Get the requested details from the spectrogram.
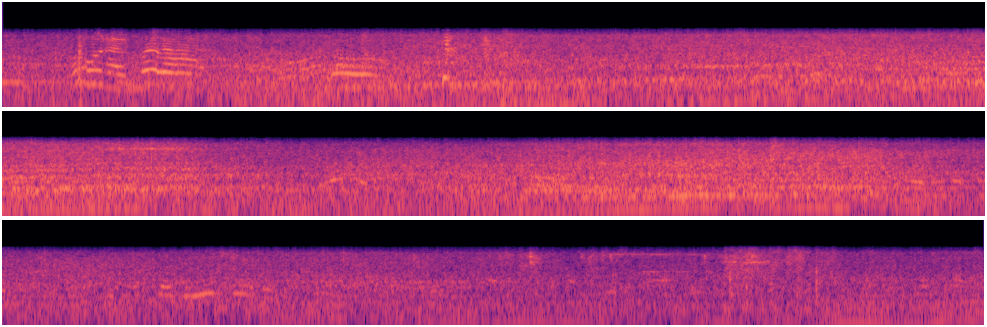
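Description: A hand truck rattles as its wheels roll over pavement.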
